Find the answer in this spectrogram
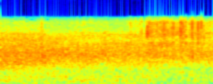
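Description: Steady hissing background noise, with a few faint ticks near the end.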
